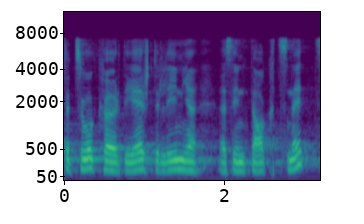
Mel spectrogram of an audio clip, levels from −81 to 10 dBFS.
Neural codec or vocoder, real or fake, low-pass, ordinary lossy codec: none; real; 7.2 kHz; none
